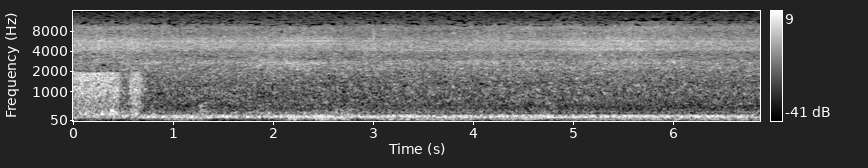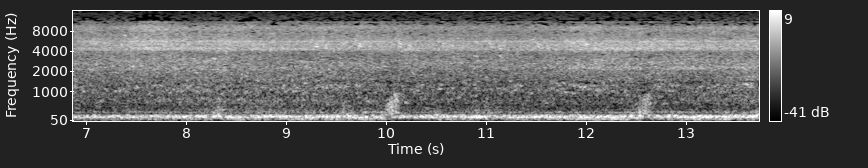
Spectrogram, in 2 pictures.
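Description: Jet engine noise from a Boeing 767-300ER's two Pratt & Whitney PW4060 turbofans as the airliner climbs away after takeoff: a steady, heavy rumble with a hiss above it. There is a short burst of noise right at the start.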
